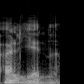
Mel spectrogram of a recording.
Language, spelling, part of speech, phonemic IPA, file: French, alien, noun, /a.ljɛn/, Fr-alien.ogg
- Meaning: alien (extraterrestrial)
